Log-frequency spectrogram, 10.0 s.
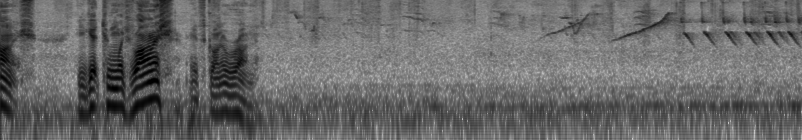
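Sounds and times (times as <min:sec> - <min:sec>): birds whistling calls: 0:04.8 - 0:10.0.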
